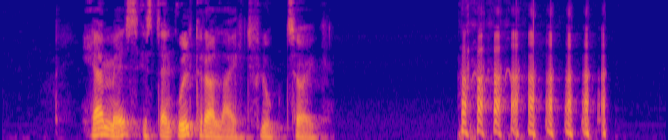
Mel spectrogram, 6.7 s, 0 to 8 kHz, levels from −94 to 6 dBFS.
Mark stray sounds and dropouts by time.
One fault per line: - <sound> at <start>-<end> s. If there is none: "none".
- laugh at 4.6-6.1 s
